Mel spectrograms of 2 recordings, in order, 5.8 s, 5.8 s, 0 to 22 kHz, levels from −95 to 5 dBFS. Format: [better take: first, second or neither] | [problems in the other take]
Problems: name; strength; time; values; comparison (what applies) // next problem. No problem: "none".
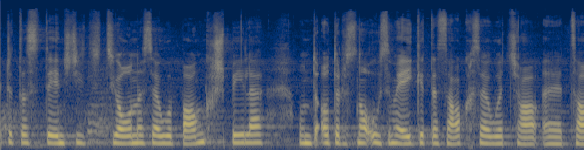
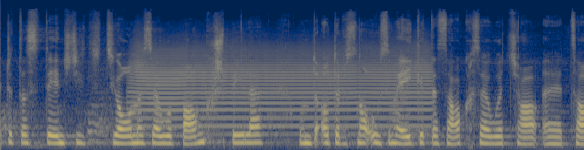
first | background sound (Trumpet); 11 dB below the speech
